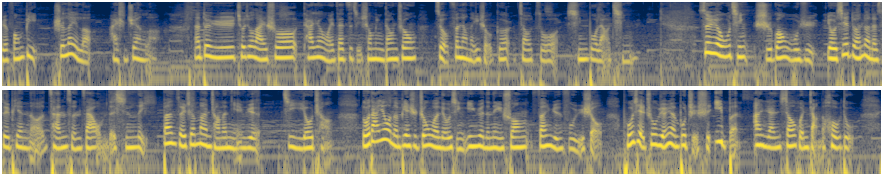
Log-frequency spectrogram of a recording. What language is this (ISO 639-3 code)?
zho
